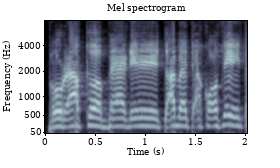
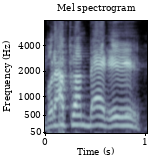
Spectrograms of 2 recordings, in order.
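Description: First: Very slow, stretched alien voice; jailed alien pleading to be freed. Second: Said in the usual way. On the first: Acted. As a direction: drag out bırakın beni like a strange alien. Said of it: "yeşil uzaylının sesi bile değişmiş".

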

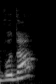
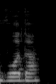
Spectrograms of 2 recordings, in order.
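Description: First: Вода stressed on the last syllable, ДА; український наголос. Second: Вода stressed on the first syllable, ВО; Polish-style вода, lean on во and drop да; польський наголос. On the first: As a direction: Ukrainian вода, rising onto да. (вода з наголосом на останній склад, да) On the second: (вода з наголосом на перший склад, во) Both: Shown as a demonstration. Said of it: "відрізняється від української тільки наголосом".

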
